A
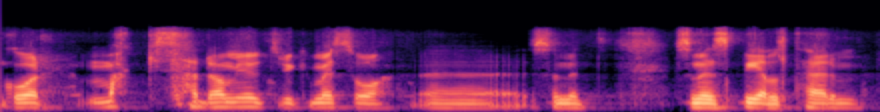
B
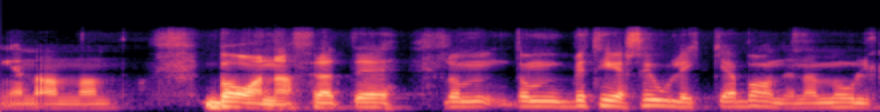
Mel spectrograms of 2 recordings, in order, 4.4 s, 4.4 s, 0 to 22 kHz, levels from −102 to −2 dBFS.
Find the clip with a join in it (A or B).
B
